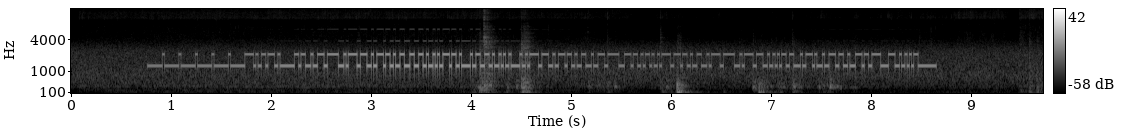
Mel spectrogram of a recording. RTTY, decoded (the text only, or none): LATEN WIJ KIJKEN WAT DE WETENSCHAP ONS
